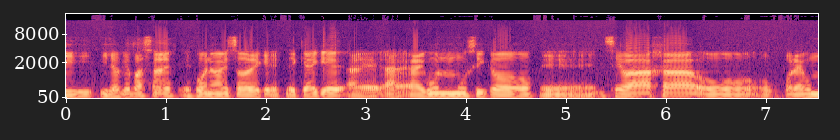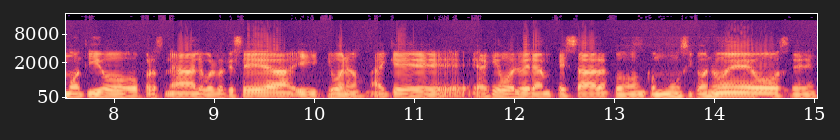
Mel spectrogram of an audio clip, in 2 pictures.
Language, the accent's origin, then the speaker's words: Spanish; Burzaco, Buenos Aires Province, Argentina; somos de Bursaco, se forma en Bursaco la banda, la mayoría somos de acá de Bursaco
